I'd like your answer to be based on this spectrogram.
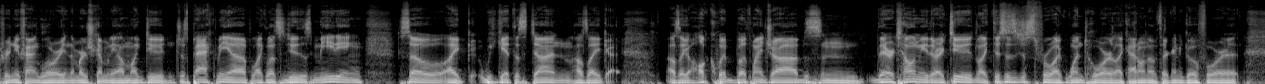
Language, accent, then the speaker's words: English; Palm Springs, California, United States; moved away as an adult; also born or lived in Orange County; when I grew up in Palm Springs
